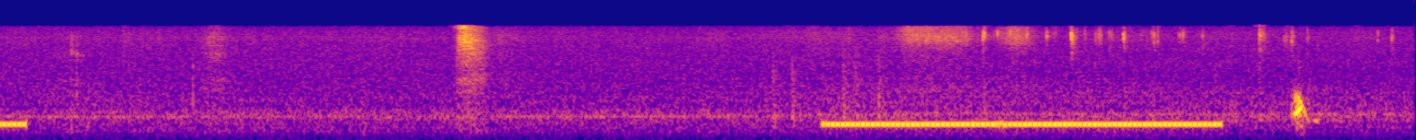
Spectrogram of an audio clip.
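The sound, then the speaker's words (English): A call ringing out on Skype: a faint low hiss with a brief blip at the start, then one steady, unbroken ringing tone that lasts about two seconds before stopping. “just text me on Skype. Watch her not answer.”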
